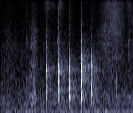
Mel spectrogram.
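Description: A knife chops minced parsley on a cutting board, a run of light, crisp taps that build to a few sharper knocks in the middle, close and fairly quiet over a low steady hum.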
